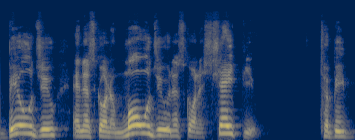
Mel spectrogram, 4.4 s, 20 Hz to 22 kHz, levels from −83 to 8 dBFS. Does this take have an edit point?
no; 0 cuts

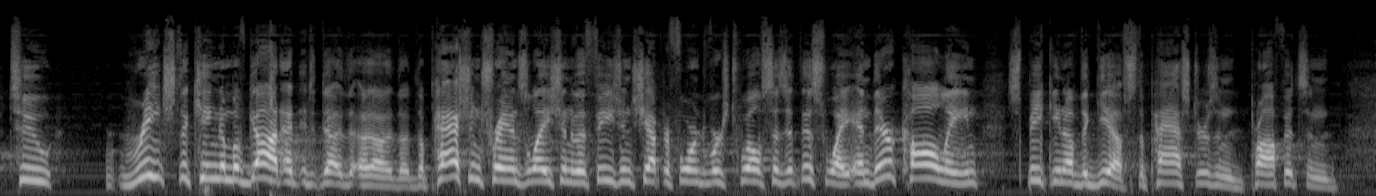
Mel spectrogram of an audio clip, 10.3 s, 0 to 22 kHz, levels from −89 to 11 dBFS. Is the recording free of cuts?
no; 1 cut; at 3.0 s

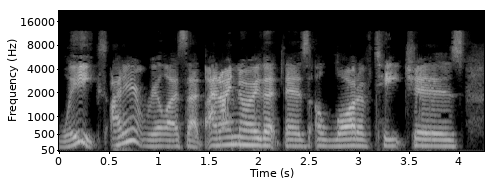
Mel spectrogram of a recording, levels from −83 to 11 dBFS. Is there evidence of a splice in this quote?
yes; 1 cut; at 1.5 s

